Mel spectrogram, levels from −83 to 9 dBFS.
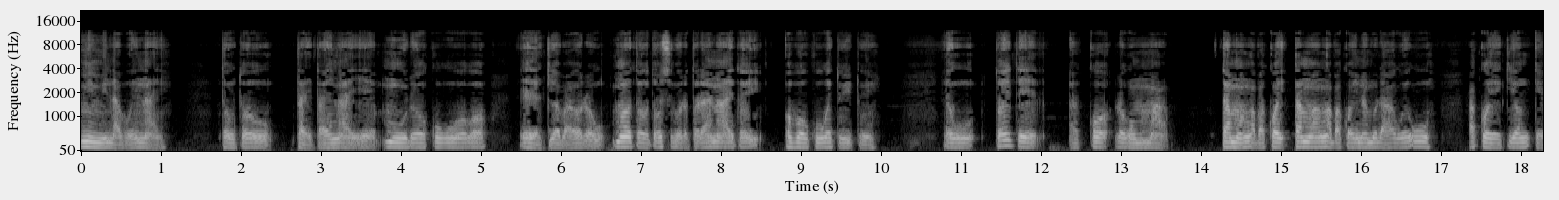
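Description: From start to finish the speech carries heavy HE-AAC compression damage. The treble is rebuilt rather than coded, so s sounds turn gritty and metallic. Nothing reaches above 11.8 kHz. A very low bitrate is the likely cause.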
